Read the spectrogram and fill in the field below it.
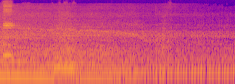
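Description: A superbike rides in second gear with a steady, close engine drone and rumble that turns rougher and more pulsing under wind noise partway through.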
